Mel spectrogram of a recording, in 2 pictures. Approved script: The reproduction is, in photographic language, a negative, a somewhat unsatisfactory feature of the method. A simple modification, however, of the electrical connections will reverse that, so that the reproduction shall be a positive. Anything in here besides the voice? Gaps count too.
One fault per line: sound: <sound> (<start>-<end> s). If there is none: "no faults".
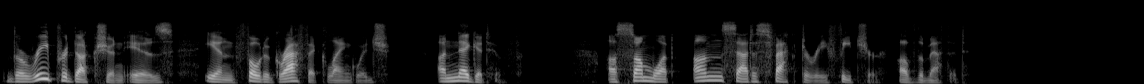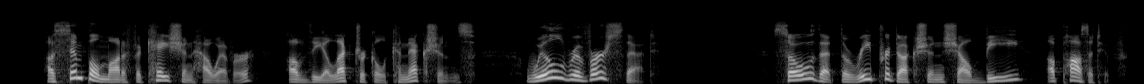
no faults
